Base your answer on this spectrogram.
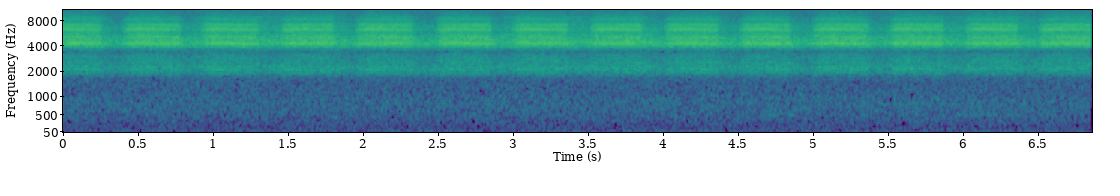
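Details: Crickets in the pine forest at sunset, realtime stereo recording: high-pitched, metallic chirps repeating evenly around two per second, forming a steady pulsing drone over quiet woods.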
